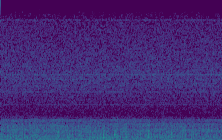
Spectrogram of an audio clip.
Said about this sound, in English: So we took a ride in the helicopter up around Clarion.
